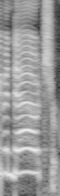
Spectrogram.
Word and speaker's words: Douch: And Stephen Douch rhymes with couch without the E.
